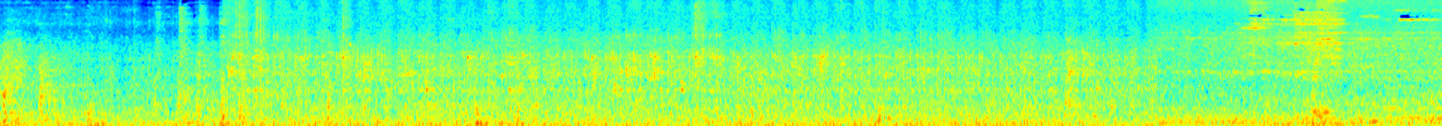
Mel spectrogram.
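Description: Metre-gauge heritage train in motion: the steady rumble and rattle of the coach running on the rails, with a few short knocks from the wheels and couplings.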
